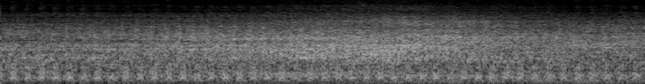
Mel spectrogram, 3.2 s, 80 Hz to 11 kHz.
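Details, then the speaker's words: Honda XR200 after carburetor repair, starting on one press and idling: even single-cylinder thump, no misfire or hunting; running properly. "ano ayon one click umaandar kaagad 'yung motor."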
